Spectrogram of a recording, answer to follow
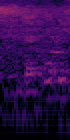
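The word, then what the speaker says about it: Jaculus: Cuando hay una J, se pronuncia como Y. ¿No conocen esta especie? ¿Ratoncito del desierto? De África, no de acá. Es de África. Ya. ¿Cómo se pronuncia? Yaculus, yaculus.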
